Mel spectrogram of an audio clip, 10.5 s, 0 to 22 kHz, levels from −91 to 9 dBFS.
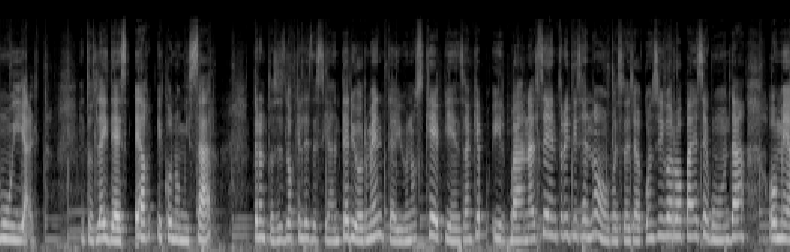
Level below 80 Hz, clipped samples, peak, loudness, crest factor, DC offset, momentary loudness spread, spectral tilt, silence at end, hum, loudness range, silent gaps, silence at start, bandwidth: -46 dBFS; under 0.1%; -4 dBFS; -23 LUFS; 20 dB; under 0.1%; 8 LU; -5.5 dB/octave; 0 s; none; 3 LU; none; 0 s; 13.5 kHz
